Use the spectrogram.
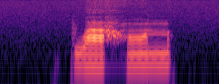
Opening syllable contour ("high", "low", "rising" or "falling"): low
